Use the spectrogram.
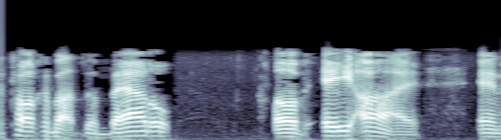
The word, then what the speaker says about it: Ai: And then we see Ai being destroyed, the city of Ai, and it's spelled Ai, so we call it Ai.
